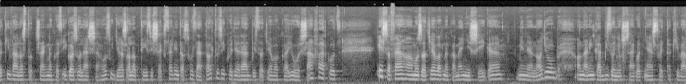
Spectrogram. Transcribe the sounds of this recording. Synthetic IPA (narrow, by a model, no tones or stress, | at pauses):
kivaːlɒst̪o̞t͡ʃt͡ʃːaːɡnɒkɒziɡɒzo̞laːʃaːɦo̞zuɟɛɒzɒ̰lɒpt̪eːziʃɛksɛɾint̪ɒst̪hozːaːt̪ɒrt̪o̞zikhoɟɒɾaːd̪̚biːzo̞̰t̪jɒvɒkːɒljoːlʃa̰ːfaːrko̞t̪s | eːʃɒfɛlɦɒlmo̞zo̞t̪jɒvɒknɒkɒmɛɲːiʃeːɡɛminːeːlnɒɟo̞bː | ɒnːaːliŋkaːbːizo̞ɲo̞ʃːaːɡo̞t̪ɲɛrsho̞c̚t̪ɛkivaː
